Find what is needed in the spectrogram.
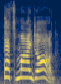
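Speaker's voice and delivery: high, slow, loud furious insistence. Acted. Boy insisting to his mother that the dog is his. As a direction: drag it out in a rage.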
